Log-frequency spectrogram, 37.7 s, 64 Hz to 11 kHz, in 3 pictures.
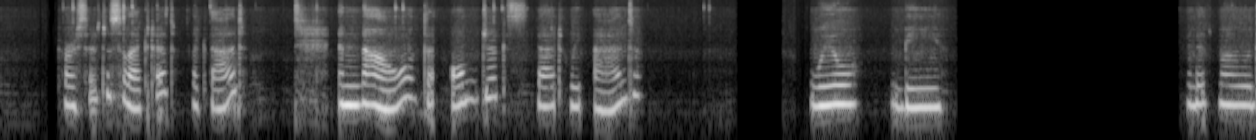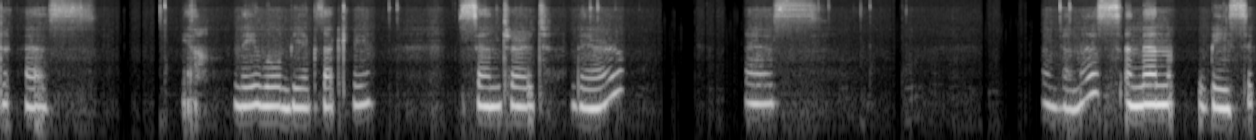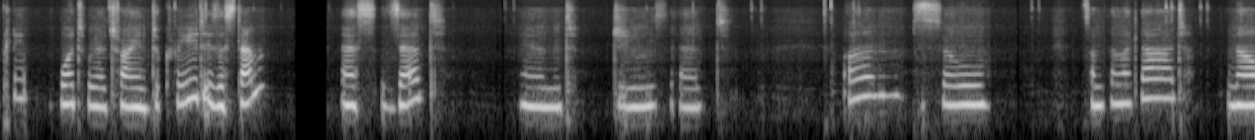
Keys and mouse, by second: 2.2-2.7 shift+middle drag, 3.1-4.1 middle drag, 5.9-8.1 drag, 9.4 s, 11.2 ctrl+z, 12.1 click, 13.6 s, 15.2 shift+middle click, 18.0 g, 20.6 s, 22.2 shift+middle click, 22.3 shift+click, 23.5 s, 25.7 g, 27.9 shift+middle click, 28.7 s, 32.1 g, 34.4 shift+click, 35.5 s.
